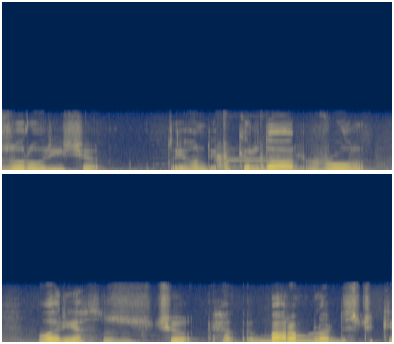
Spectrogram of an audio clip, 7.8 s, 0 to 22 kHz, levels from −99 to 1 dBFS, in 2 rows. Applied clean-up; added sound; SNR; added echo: none; Printer; 11 dB; none.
